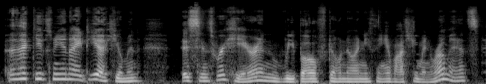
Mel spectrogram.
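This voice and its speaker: A woman voicing a bookish, excitable young goblin girl in an audio roleplay, curious, shy and slightly stammering. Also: sits low, fairly quick. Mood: flustered, earnest. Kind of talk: scripted audio roleplay addressed to the listener.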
